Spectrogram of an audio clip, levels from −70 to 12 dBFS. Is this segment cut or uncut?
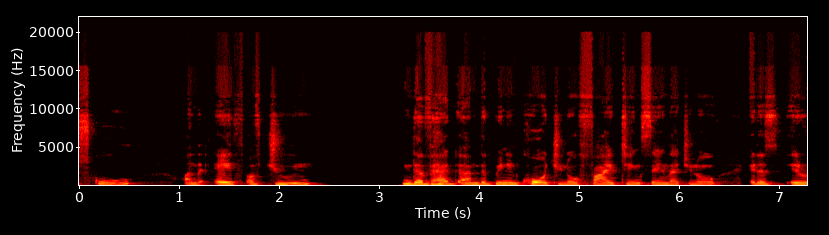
uncut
